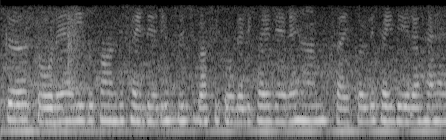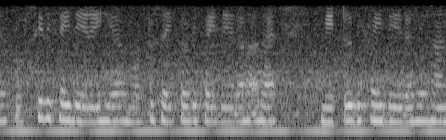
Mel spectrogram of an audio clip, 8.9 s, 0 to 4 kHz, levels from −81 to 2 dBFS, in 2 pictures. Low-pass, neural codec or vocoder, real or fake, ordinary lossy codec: 3.6 kHz; none; real; MP3, 32 kbps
